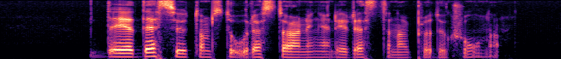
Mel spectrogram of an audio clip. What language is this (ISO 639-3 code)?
swe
